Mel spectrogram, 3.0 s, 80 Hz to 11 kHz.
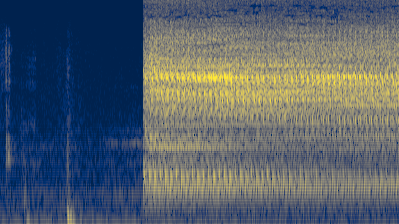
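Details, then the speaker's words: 1996 Ford F250 7.3L diesel with hard starting, rough running and code P1294 (high side open, bank 2). Injector buzz test gives a sharp pulsing buzz; all driver-side injectors are dead, and the wiring tested good, pointing to a failed injector driver module (IDM). "This test helped me determine that all the injectors on the driver side bank are dead."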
